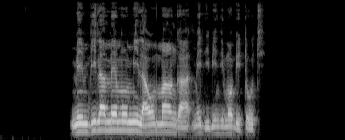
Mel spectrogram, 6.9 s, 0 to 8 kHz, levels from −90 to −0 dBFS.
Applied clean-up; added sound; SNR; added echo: neural mask model Resemble Enhance denoiser.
